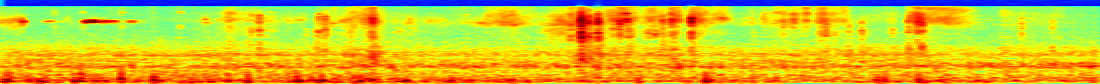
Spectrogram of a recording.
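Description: Steady background hiss picked up by an earphone microphone on a video call, with a few faint clicks.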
